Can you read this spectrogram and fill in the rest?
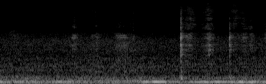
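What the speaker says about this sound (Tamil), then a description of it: "நான் வந்து சின்னதாக க்யூபாக கட் பண்ணுறேன்." A knife slicing soft homemade paneer into small cubes on a board, faint repeated rubbing strokes and a few light taps close by, quiet with no voices.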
